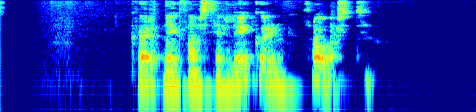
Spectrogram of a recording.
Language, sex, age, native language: Icelandic, male, 40-49, Icelandic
